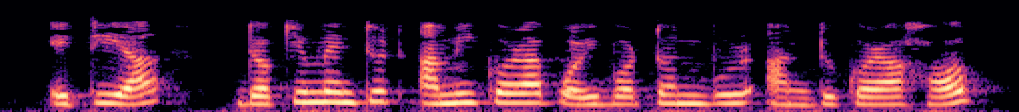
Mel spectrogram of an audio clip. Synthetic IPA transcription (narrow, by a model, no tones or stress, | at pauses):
etija | dɔkjumɛntʊtamikɔɹapoɹibɔɹtɔnbʊɹantukɔɹahɔb̚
